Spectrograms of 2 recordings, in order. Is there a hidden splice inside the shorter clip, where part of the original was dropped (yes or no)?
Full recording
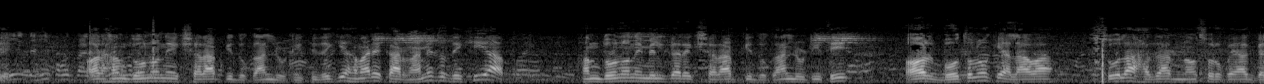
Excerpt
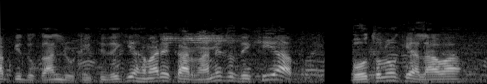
yes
